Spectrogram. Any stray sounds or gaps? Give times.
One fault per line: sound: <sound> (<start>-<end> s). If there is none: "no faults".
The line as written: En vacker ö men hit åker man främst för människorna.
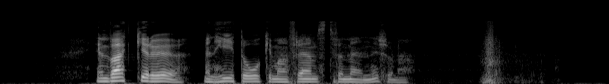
sound: whoosh (4.8-5.5 s)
